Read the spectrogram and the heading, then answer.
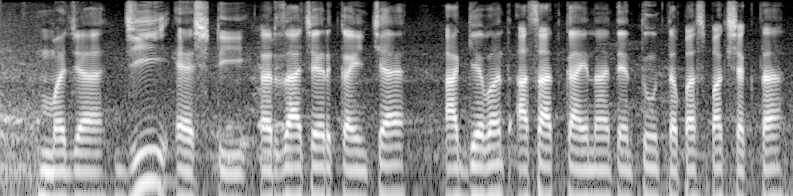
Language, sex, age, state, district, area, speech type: Goan Konkani, male, 18-30, Goa, Salcete, rural, read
